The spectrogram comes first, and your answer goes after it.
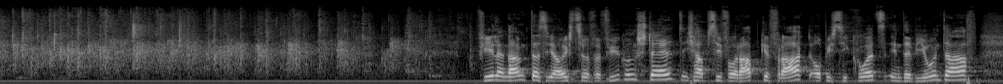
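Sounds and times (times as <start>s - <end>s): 
audience applause: 0.0s - 4.9s
low constant hum: 0.0s - 10.0s
speech: 4.8s - 10.0s.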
